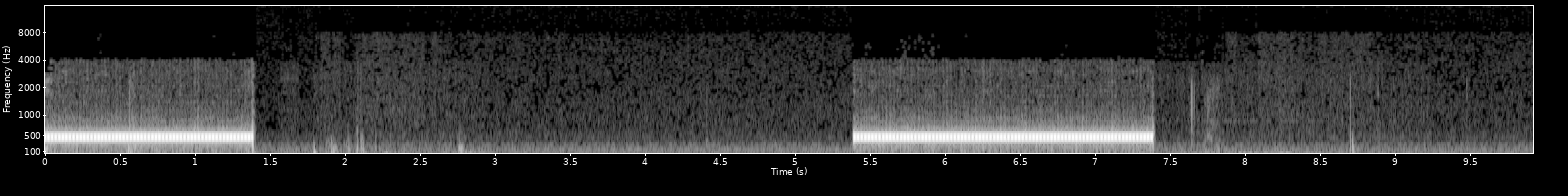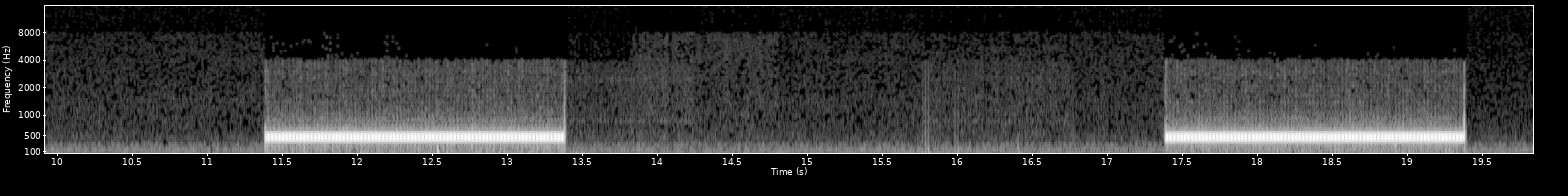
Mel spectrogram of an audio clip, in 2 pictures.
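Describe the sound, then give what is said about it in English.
Four steady telephone ringback tones on a call to a payphone on Alcatraz, each a two-second electronic buzz followed by about four seconds of quiet, ringing unanswered. The tone is clear and fairly loud, with no talking. “I don't think they like picking up phones. Not too many people like picking up payphones.”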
